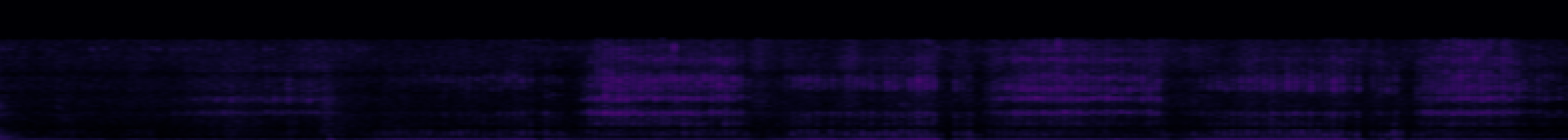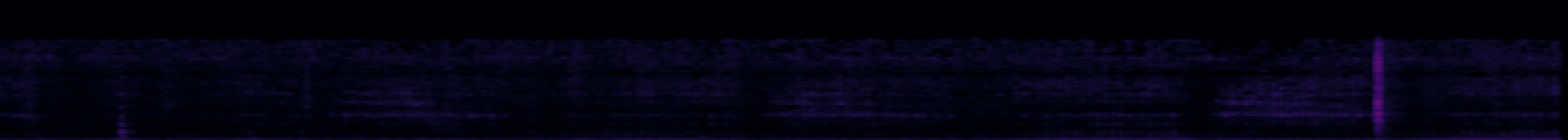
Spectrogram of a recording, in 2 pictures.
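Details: Domestic Shorthair cat available for adoption, purring steadily throughout in a continuous low rumbling vibration with rhythmic breathing pulses, plus occasional brief rustles and a faint higher hum.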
